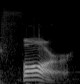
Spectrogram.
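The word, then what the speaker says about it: Pfarr: We've got Kelby Farr, and I'm assuming that the P is silent. P-F-A-R-R. I'm just assuming.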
